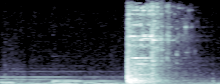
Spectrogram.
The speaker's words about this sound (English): As he returns with the wine glass, Griffin soberly meets her gaze. He lifts the glass shoulder high, then slings it down.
